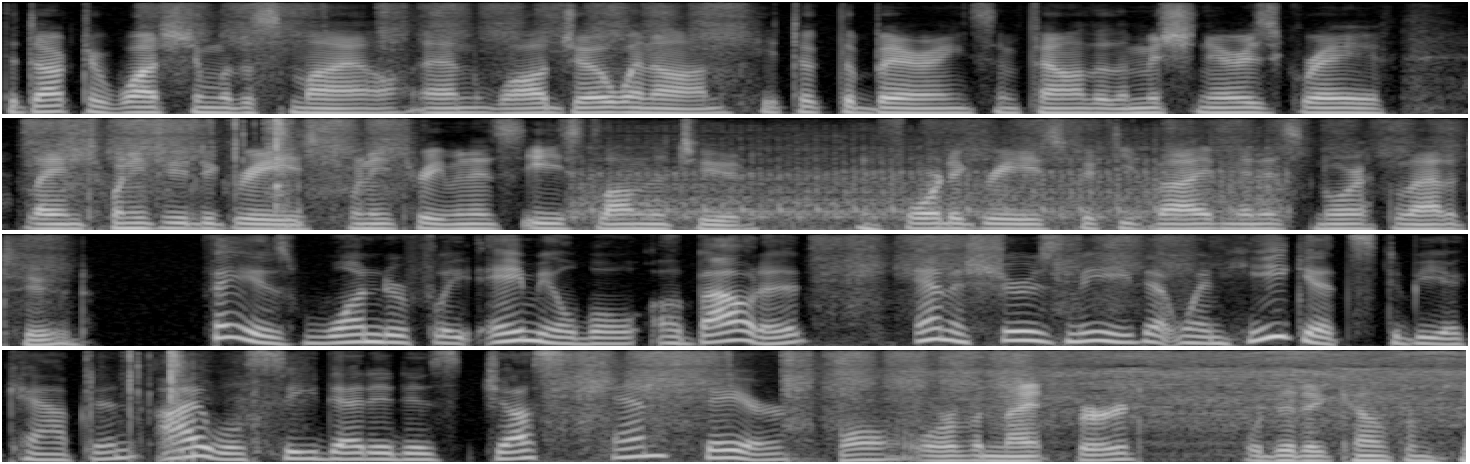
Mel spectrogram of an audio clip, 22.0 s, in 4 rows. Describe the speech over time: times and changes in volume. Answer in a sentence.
The talking can be heard from 0.0 to 21.9 s, at a steady volume.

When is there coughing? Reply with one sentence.
The coughing can't be heard in this clip.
